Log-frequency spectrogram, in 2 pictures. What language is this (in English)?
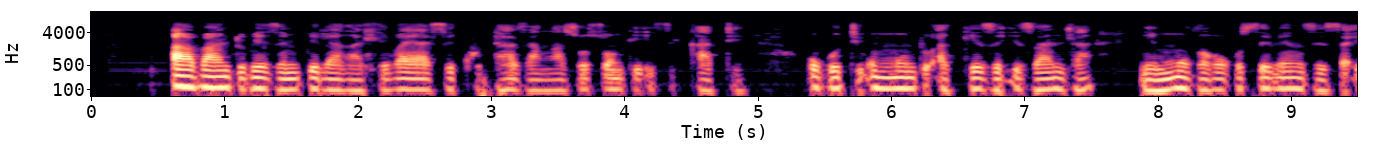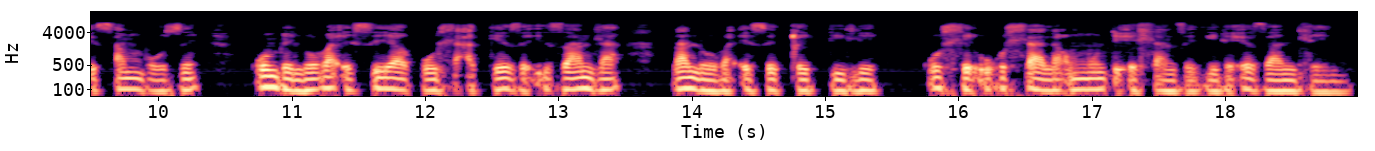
North Ndebele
